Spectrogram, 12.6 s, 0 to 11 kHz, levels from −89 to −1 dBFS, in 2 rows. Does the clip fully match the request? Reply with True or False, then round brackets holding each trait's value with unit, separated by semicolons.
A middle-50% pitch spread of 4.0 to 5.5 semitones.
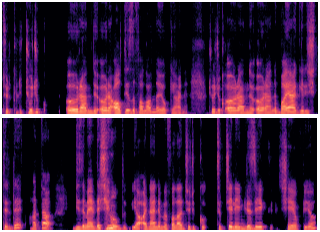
False (3.2 semitones)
